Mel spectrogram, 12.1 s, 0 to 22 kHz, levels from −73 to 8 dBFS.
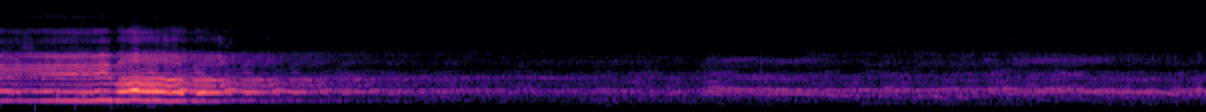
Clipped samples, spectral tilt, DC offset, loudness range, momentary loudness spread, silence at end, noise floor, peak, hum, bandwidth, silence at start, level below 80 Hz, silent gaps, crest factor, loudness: under 0.1%; -0.5 dB/octave; under 0.1%; 24 LU; 28 LU; 0 s; -50 dBFS; -8 dBFS; none; 14 kHz; 0 s; -88 dBFS; none; 22 dB; -24 LUFS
